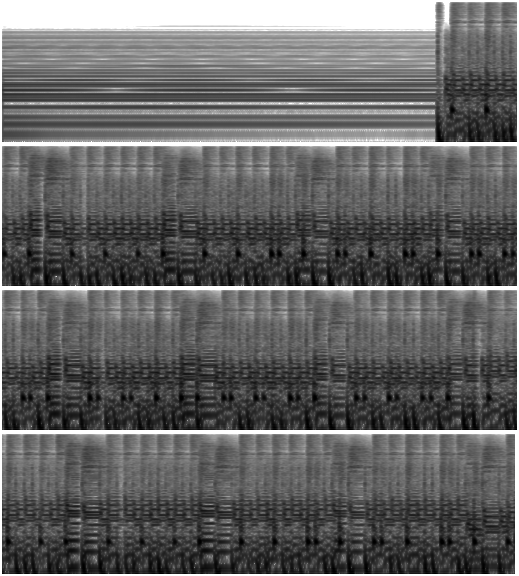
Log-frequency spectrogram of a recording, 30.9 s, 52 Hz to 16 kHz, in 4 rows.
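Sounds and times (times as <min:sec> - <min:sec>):
AZTech SoundGalaxy Waverider 32 Plus soundcard test audio: 0:06.5 - 0:30.8.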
